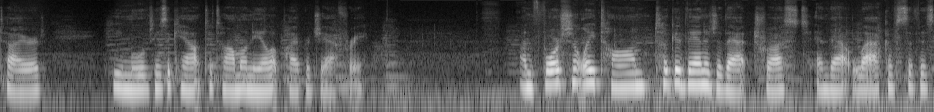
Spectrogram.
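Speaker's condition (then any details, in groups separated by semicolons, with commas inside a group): No condition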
